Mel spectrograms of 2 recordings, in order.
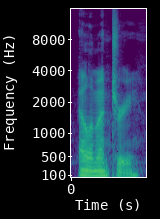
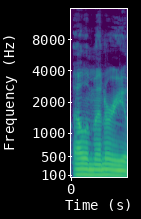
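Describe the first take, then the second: First: The T sound is clearly pronounced. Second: The T sound is dropped entirely. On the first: "unless I particularly do it" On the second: "I don't pronounce the T in elementary"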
